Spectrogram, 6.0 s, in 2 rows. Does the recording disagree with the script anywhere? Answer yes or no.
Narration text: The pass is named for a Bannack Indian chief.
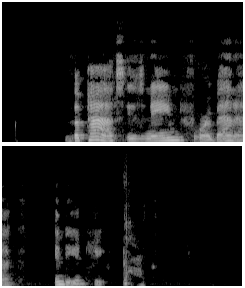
no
